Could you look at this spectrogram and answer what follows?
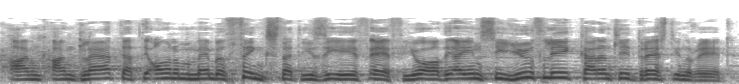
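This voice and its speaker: A man's voice: high-pitched, quick pace, a little hiss or hum. Combative South African man at a podium. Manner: combative, emphatic, repeats for force. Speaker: member of parliament. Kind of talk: political debate speech. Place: large parliamentary chamber. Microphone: podium microphone.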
